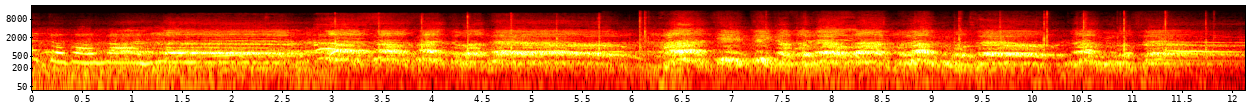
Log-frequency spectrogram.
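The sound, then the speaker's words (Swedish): Malmö FF football supporters chant a club chant. A crowd of voices sings a loud, rhythmic, pulsing chant that carries on for about twelve seconds. “Och han ackompanjeras av några Malmö-supportrar i en MFF-ramsa.”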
